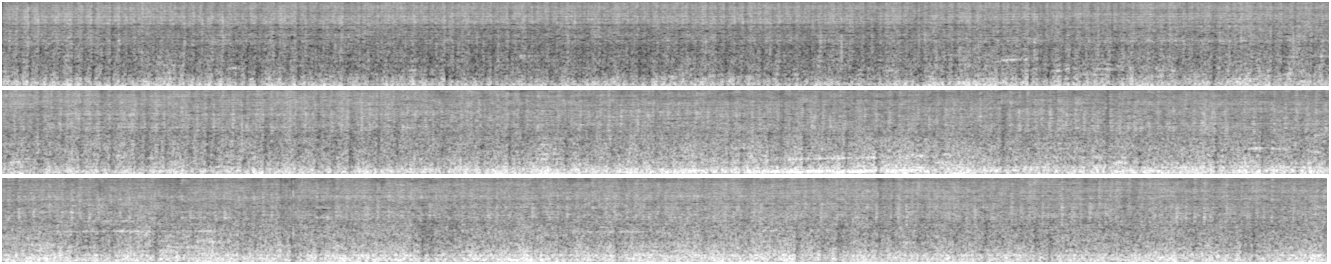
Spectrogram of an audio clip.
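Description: Gas-shielded MIG welding arc, shielded with carbon dioxide, running continuously with a steady hiss as the welder lays a bead.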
